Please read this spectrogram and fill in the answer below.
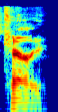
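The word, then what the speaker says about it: Keary: Yeah, and I got to correct myself from yesterday cuz I steered you down the wrong pronunciation path. It's Carrey.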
